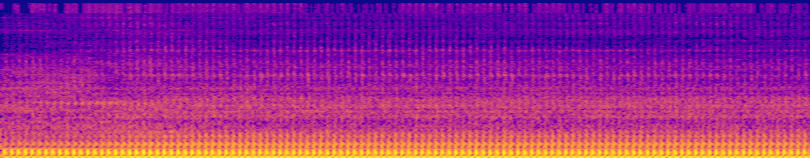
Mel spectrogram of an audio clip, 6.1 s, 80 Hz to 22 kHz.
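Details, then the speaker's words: Yamaha TW200 just after valve, carb screw and clutch adjustment at a shop: single-cylinder thump at an even, steady beat around three pulses a second, no misses or ticking; normal smooth idle, running better than when bought. "this bike is now running better than it did when I first bought it. It is purring like a kitten"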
